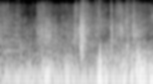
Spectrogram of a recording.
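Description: Footsteps on a gravelly dirt road, several steps about half a second apart, over a low rumble.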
